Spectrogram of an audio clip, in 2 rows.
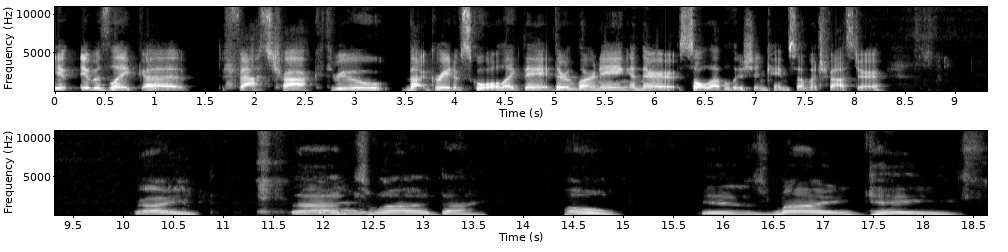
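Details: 46-year-old man with Parkinson's disease diagnosed at 35, about 11 years ago, which he describes as the most aggressive form, with mobility struggles and a deep brain neurostimulator implant; real patient; Parkinsonian speech (hypokinetic dysarthria).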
